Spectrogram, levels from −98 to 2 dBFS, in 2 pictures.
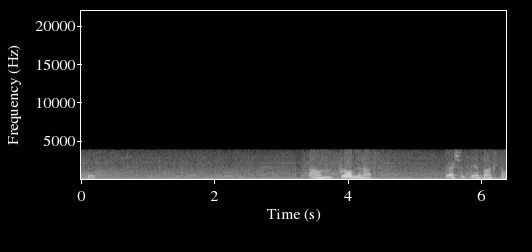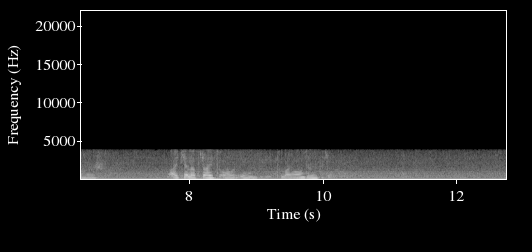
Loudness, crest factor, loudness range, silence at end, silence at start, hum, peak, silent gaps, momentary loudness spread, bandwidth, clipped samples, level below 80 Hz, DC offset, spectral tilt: -27 LUFS; 22 dB; 8 LU; 0 s; 0 s; none; -8 dBFS; none; 19 LU; 4 kHz; under 0.1%; -52 dBFS; 2%; -11.5 dB/octave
